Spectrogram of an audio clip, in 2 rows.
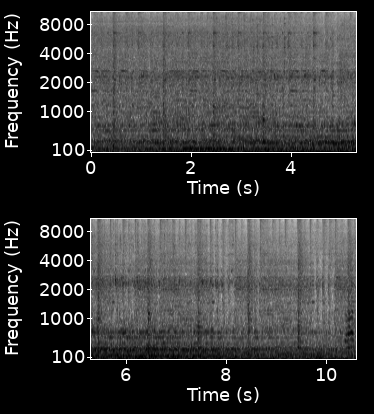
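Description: Rock music with a steady drum beat, over a Boss 302 V8 engine running on a chassis dyno.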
